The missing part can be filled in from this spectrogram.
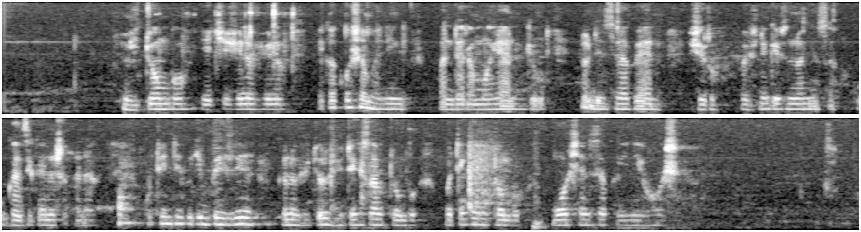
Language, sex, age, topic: Ndau, female, 18-24, health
